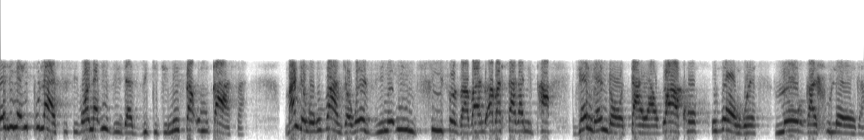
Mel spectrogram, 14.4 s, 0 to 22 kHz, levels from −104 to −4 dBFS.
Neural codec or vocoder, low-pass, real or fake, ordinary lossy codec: none; 3.6 kHz; real; none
